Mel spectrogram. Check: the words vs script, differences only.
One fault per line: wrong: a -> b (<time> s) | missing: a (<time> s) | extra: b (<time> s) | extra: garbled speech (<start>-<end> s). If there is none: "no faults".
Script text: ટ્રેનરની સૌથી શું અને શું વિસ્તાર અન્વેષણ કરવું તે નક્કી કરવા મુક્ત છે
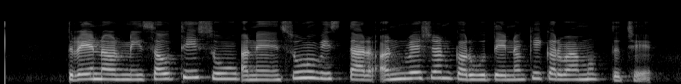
no faults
